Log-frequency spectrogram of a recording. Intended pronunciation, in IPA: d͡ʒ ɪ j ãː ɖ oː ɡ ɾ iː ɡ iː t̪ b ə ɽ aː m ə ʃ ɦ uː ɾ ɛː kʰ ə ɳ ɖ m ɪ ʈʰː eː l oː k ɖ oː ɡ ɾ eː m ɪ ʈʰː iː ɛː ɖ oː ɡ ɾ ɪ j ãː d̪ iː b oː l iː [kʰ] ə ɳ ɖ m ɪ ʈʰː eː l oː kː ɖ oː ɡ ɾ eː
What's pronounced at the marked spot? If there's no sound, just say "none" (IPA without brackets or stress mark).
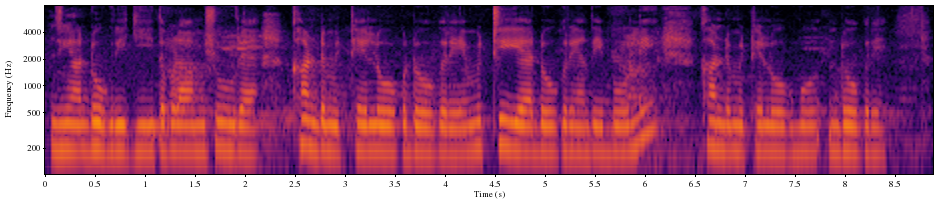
kʰ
